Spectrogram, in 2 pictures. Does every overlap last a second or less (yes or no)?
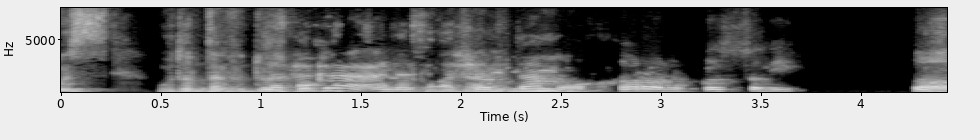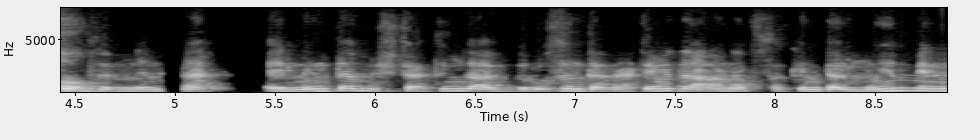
no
